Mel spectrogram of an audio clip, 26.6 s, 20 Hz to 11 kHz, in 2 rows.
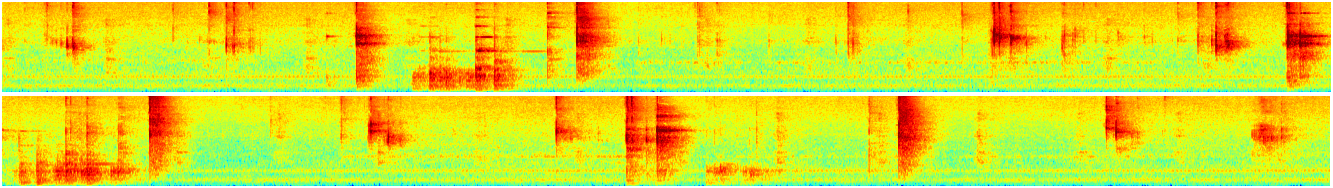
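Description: Eggs cracked one after another over a porcelain bowl with a metal table knife: scattered sharp taps and clinks of the knife on the shells and the bowl, with two longer spells of shell breaking about 4 and 13 seconds in.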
